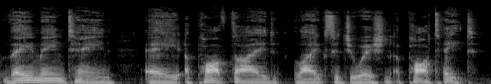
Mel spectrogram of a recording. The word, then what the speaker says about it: apartheid: Apartheid, which is the proper pronunciation of the Afrikaans. Apartheid situation with one-party minority rule.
